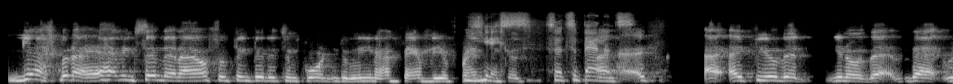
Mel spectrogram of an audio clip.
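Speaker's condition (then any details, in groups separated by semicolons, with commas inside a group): Cerebral palsy; present from birth, wheelchair user; diagnosed age 2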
